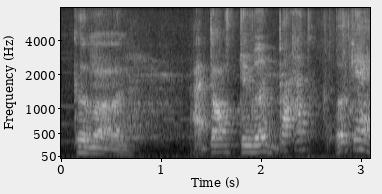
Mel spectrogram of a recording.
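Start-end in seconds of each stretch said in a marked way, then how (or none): 1.3-3.0 lightly voiced drunk taunt; a hint of a drunk picking a fight; belligerent drunk. Repeats the fight challenge.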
